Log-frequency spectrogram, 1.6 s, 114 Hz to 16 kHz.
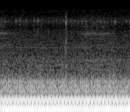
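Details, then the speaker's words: Audi B5 S4 warming up after new 3 bar MAP sensor and tune flash, fuel trims good, known bad exhaust leak underneath. Deep, steady idle rumble with an even beat, no hunting or misfires; normal idle. "Trim's looking pretty good already. I don't really have to adjust much."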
